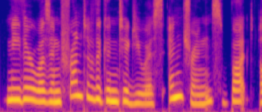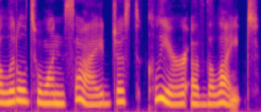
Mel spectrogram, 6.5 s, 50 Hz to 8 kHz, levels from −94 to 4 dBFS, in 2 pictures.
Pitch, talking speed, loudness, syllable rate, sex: 245 Hz, 175 wpm, -14 LUFS, 4.2 syllables/s, female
